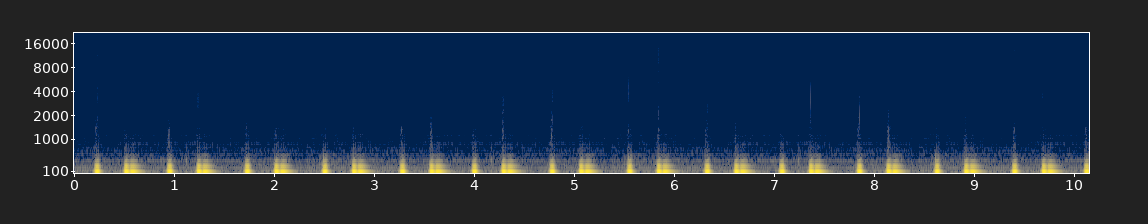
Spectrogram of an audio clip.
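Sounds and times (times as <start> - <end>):
heart sounds with physiologic split S2: 0.2 - 10.1.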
